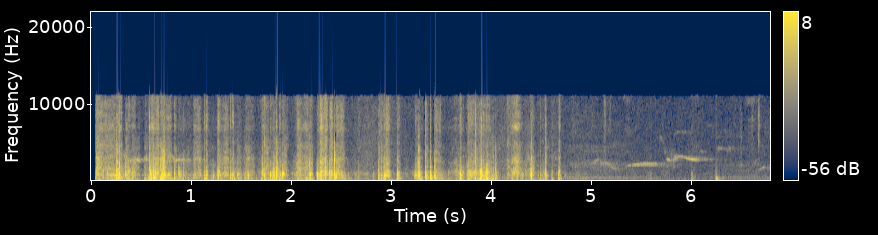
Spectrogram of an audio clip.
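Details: Labrador Retriever puppies from an A litter scuffle, squabble and play together. Dense, irregular clattering thumps and rustles run for nearly five seconds, then the noise drops away, leaving a few faint, thin high squeaks.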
